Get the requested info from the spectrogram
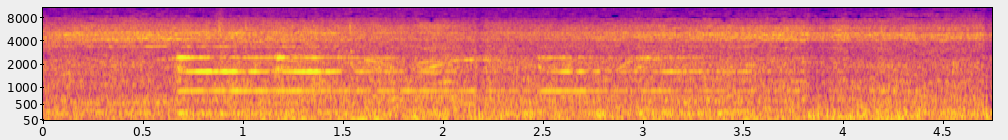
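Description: Bombardier Flexity 2 tram passing close by on street track, with a steady rumble of wheels on rail. A steady high whine comes in about a second in and holds for about three seconds.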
